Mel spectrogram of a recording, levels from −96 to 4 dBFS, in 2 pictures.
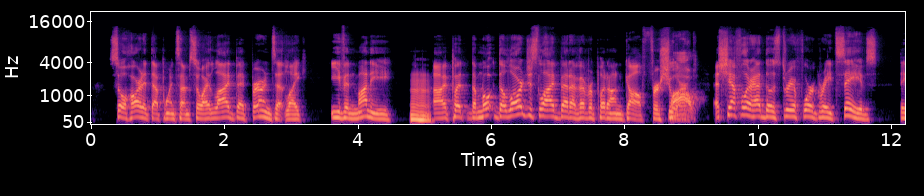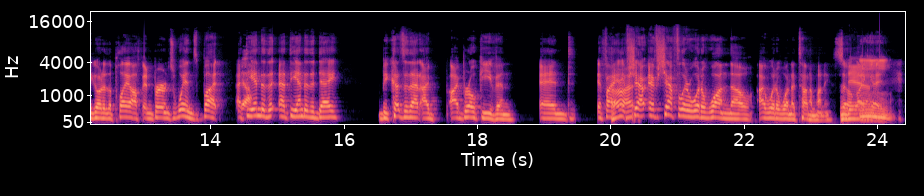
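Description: At 9.41 s, just before "had those three or", compressed frames are skipped: roughly a fifth of a second of speech never plays, likely around ten frames of about 23 ms lost or rejected as damaged.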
